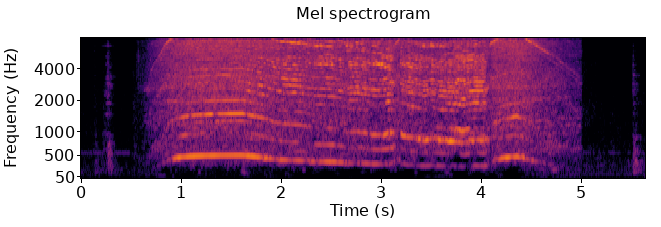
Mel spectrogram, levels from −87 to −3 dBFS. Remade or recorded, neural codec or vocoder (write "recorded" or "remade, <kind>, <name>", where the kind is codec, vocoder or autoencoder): recorded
